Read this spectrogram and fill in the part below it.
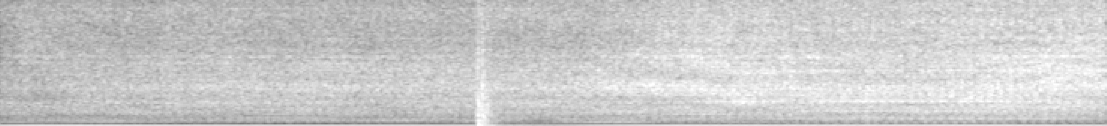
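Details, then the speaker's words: Subaru WRX after engine rebuild, first start on a jump pack: steady even idle with deep low hum, one brief click, no more rod knock once oil pressure built up; normal idle. "It's running, and it sounds really good. No more rod knock noise."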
